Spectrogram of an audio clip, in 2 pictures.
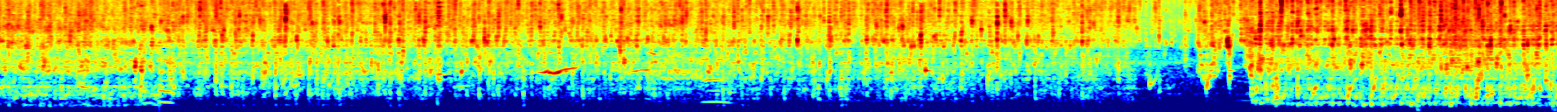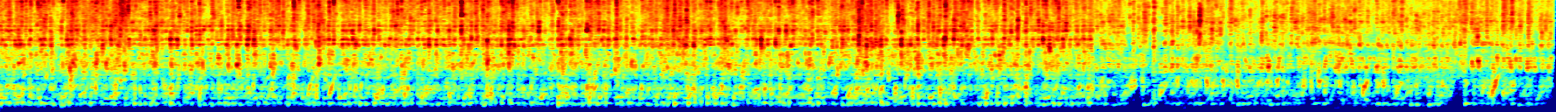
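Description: Water pours and splashes into a metal bowl.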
